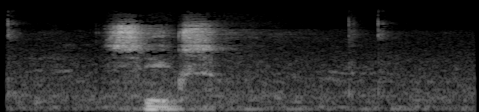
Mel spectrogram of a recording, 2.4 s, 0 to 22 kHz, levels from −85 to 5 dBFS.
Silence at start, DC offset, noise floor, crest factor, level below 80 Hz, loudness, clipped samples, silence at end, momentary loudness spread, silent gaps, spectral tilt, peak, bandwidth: 0.05 s; under 0.1%; -47 dBFS; 24 dB; -64 dBFS; -22 LUFS; under 0.1%; 0.3 s; 25 LU; none; -2 dB/octave; -4 dBFS; 15 kHz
